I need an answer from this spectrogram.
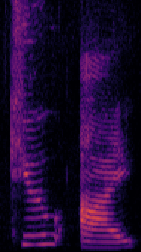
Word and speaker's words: qigong: might be for you to look into qigong it's spelled q-i-g-o-n-g qigong it's spelled different ways but that's the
